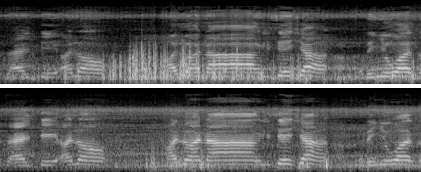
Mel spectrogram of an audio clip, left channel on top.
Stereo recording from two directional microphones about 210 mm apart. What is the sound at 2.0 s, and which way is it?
Speech, 20° left (ahead or behind).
